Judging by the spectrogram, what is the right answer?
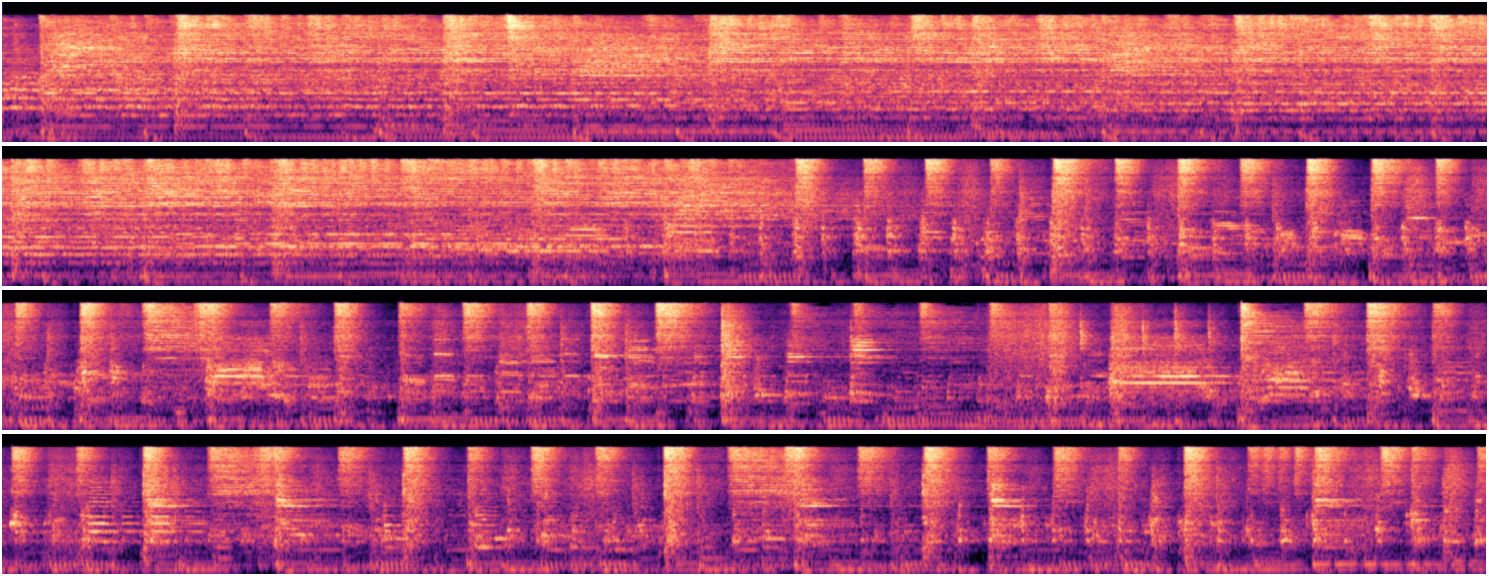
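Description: Live instrumental psychedelic rock played by electric guitar, bass and drum kit. Held, ringing chords for about the first eleven seconds, then the drum kit comes in with a dense, fast, driving beat under the guitars.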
